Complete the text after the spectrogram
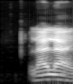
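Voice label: "lalai", Malay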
